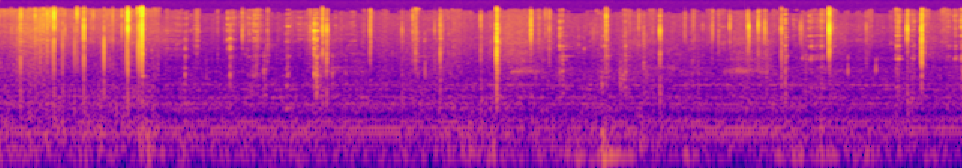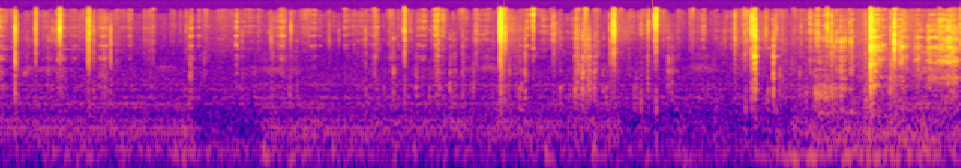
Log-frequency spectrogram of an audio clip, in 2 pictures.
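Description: Faint irregular clicks and small sharp knocks over a low steady hum, with rustling growing louder near the end.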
